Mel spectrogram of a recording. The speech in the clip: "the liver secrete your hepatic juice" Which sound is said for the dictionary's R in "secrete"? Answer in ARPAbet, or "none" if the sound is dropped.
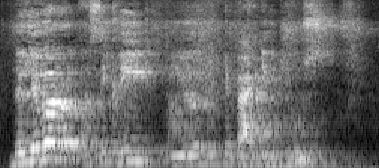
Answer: R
